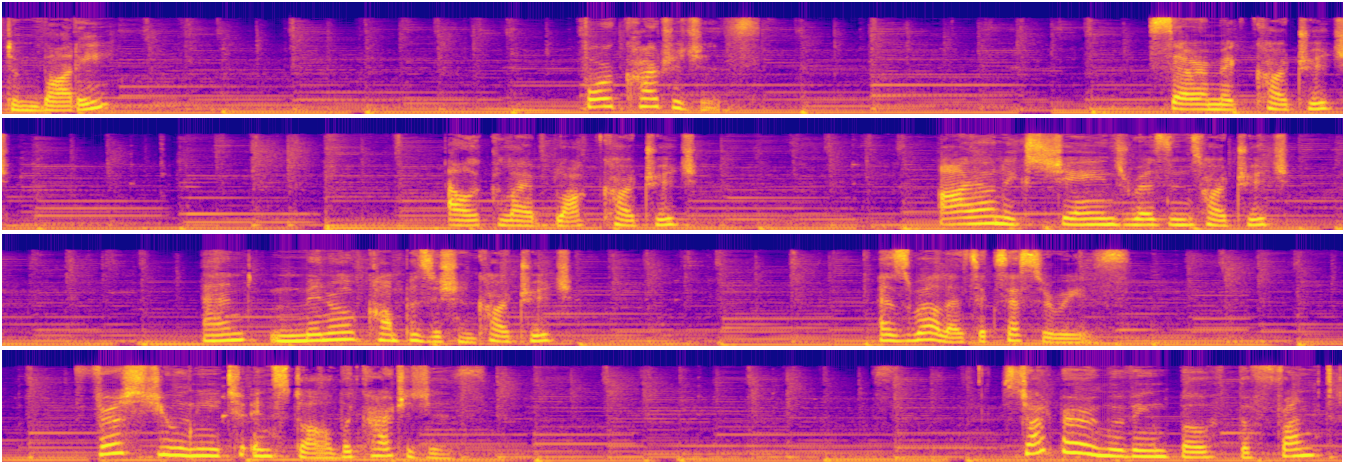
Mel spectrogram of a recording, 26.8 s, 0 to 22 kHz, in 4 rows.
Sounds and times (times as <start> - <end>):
Speech: 0.0 - 0.6, 2.9 - 3.8, 5.8 - 6.8, 9.0 - 10.2, 11.4 - 13.2, 14.4 - 16.3, 17.8 - 19.1, 20.5 - 22.6, 25.1 - 26.8
Music: 0.0 - 26.8.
